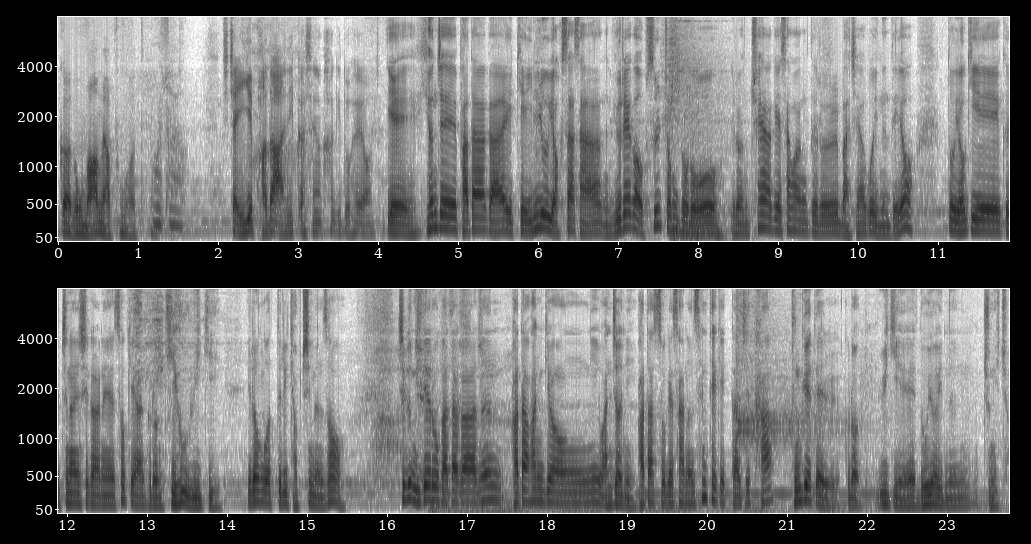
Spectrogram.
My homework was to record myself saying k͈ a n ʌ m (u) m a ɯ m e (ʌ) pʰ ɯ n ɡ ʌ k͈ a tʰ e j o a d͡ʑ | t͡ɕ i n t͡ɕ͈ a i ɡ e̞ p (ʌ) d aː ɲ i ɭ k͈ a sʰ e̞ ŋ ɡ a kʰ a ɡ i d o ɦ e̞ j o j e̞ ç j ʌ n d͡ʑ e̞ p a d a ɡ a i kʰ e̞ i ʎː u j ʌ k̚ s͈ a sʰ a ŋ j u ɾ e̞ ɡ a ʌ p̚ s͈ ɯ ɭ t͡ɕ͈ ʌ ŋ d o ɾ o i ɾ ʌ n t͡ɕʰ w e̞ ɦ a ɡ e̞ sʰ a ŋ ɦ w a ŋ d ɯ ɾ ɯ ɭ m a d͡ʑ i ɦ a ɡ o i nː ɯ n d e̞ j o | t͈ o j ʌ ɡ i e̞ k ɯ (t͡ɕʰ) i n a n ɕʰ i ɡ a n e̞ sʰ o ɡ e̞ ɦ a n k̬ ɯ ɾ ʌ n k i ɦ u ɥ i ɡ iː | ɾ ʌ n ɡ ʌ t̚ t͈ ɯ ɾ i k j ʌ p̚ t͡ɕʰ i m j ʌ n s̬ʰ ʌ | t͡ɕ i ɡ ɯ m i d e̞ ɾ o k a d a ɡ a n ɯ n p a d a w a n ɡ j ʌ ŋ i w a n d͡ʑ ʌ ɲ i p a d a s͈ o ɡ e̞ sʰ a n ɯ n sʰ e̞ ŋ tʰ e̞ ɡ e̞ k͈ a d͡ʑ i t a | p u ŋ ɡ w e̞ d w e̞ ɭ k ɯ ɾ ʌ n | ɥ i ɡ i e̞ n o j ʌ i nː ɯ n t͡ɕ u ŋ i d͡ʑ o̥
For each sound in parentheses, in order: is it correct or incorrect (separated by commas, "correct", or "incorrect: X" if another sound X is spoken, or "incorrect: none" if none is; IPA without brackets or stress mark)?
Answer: correct, incorrect: a, incorrect: a, incorrect: t͡ɕ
